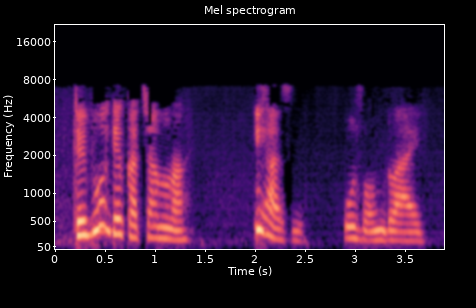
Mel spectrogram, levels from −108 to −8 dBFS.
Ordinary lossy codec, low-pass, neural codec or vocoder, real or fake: MP3, 32 kbps; 7.2 kHz; codec, 16 kHz, 1 kbps, X-Codec, HuBERT features, trained on general audio; fake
